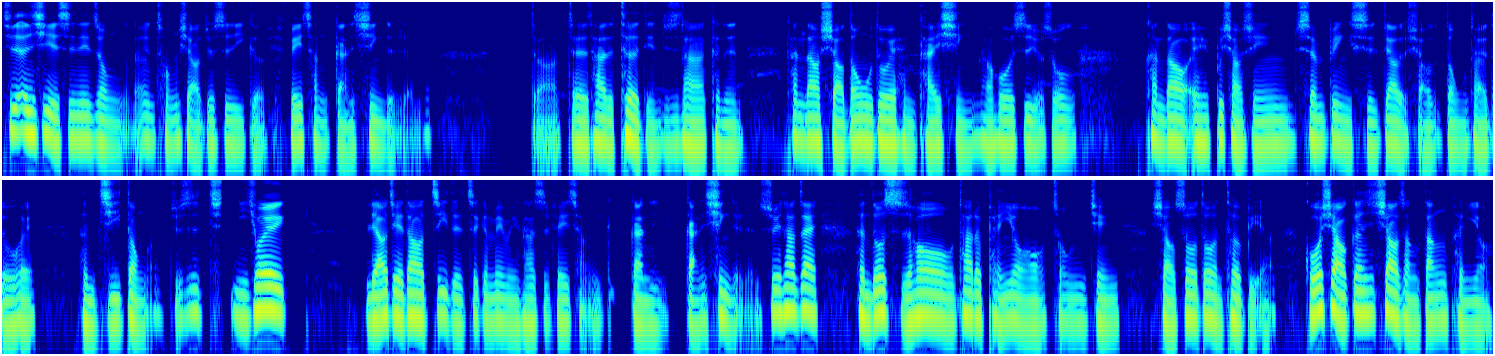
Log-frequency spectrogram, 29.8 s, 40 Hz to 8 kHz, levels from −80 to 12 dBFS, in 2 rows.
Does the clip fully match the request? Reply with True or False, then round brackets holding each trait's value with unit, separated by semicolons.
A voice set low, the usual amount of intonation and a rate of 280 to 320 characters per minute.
False (110 Hz; 3.1 semitones; 260 characters per minute)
